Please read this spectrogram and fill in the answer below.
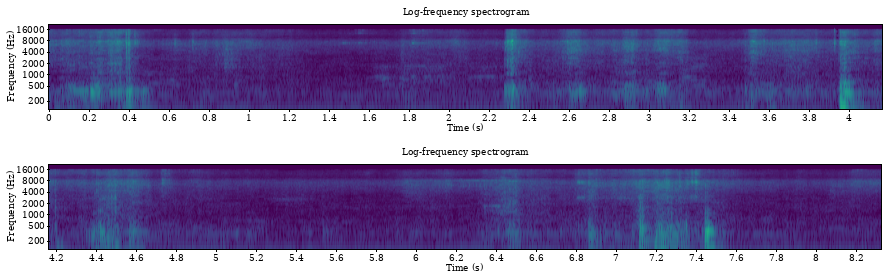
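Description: Scattered knocks and rustles of objects being handled, with one sharp knock about four seconds in and a quick cluster near the end, over a steady low hum.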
